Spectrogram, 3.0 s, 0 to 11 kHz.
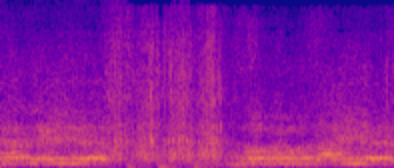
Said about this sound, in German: Nicht länger als 2 Minuten brauchte der vorsitzende Richter dann, um das Urteil zu verkünden und die Namen der 21 zum Tode verurteilten Angeklagten zu verlesen. Familienangehörige der Opfer brachen im Gerichtssaal in Jubel aus.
